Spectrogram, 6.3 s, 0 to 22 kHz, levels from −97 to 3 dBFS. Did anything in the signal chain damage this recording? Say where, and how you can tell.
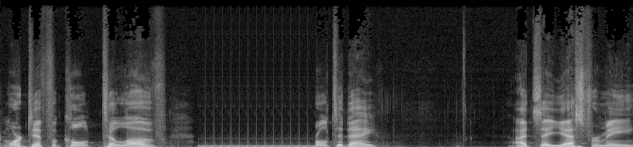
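Yes. A system hang loop hit the driver or buffer stage from 2.05 to 3.16 s. One 85 ms slice repeats 13 times, a machine-gun stutter at 11.7 Hz. The system froze while the hardware replayed its ring buffer, which fits 4096 samples. About a second is lost.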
